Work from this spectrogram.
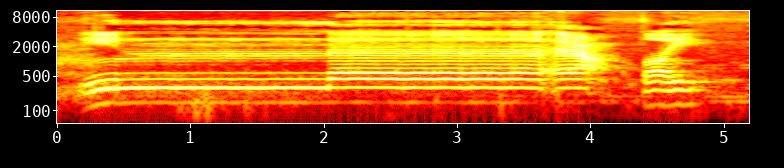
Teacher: Ain ini sebutannya adalah di bahagian tengah kerongkong. A'taina. Ain makhrajnya di tengah kerongkong.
